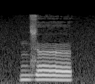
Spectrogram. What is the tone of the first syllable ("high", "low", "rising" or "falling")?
low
